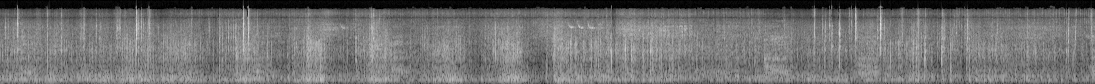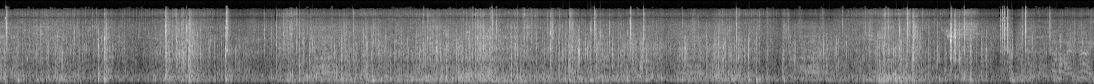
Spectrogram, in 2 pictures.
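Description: Mountain bike ridden fast down a dirt singletrack, heard from a camera mounted on the bike: a steady rush of tyres on dirt with frequent sharp clatters and knocks from the bike's chain and parts as it runs over stones and roots.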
